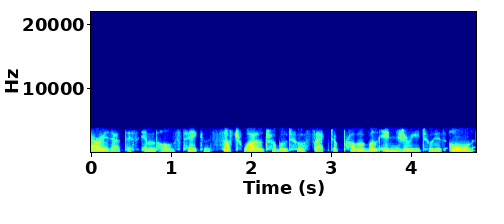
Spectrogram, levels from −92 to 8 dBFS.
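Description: There are no technical faults to describe in time order in this telephone-band speech.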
